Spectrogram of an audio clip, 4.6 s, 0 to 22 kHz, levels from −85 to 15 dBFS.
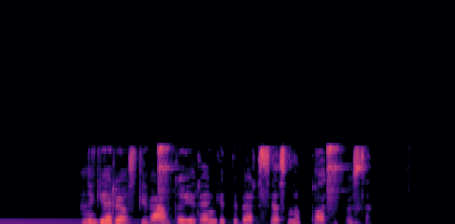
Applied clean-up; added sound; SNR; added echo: classical method spectral subtraction.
